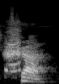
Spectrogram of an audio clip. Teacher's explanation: But then this one with the S with the dot under it, it's sha, but your tongue also moves back a bit. It's like further back. So it's like one is sha, another is sha. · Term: Murdhanasha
